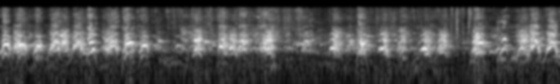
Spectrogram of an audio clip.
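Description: Dogs barking repeatedly, short overlapping barks coming several times a second with no break.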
